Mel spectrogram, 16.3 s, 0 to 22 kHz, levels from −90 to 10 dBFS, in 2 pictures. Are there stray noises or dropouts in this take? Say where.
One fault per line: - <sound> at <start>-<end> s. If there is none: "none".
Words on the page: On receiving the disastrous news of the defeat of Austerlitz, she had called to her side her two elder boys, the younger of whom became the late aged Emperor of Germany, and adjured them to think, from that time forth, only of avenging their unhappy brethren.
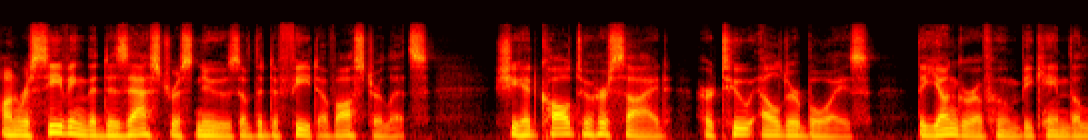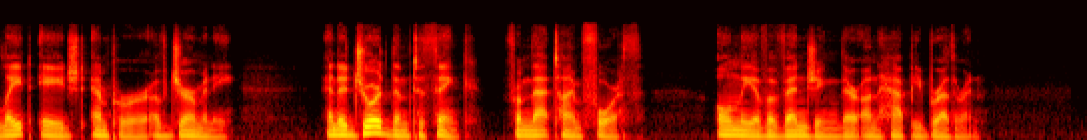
none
